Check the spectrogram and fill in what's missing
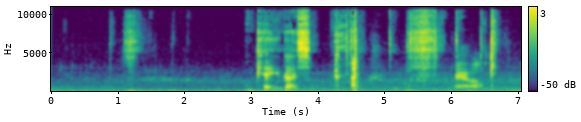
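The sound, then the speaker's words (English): Steady low traffic rumble from cars fills the background, with engine noise swelling slightly as two cars start up very slowly from a traffic light, while a person talks briefly over it. “Don't you love it when you're like behind two cars that start up very, very slowly from the light, and they're like absolutely in tandem, so you know that there's no chance you'll ever be able to pass them?”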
